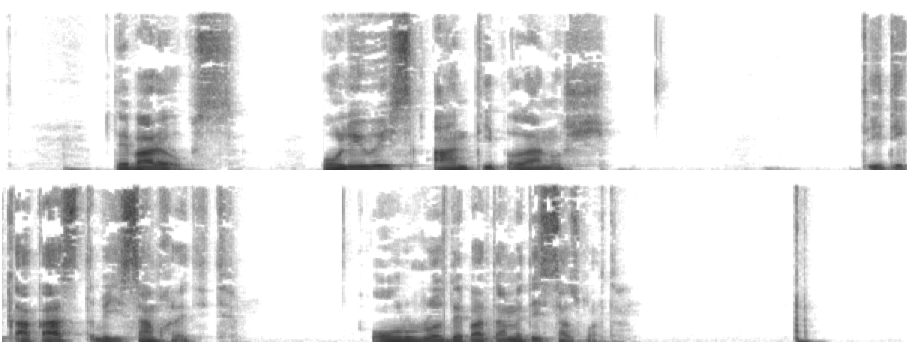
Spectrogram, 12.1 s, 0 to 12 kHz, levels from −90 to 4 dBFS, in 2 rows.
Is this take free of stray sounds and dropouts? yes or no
yes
